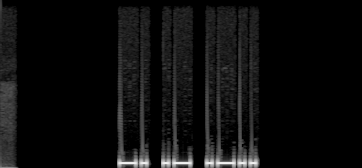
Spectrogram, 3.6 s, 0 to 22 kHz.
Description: Morse code, heard as a keyed tone, about 22 wpm, 700 Hz. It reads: NAL
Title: USA Call Sign Postfixes - 3 Letters 22wpm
